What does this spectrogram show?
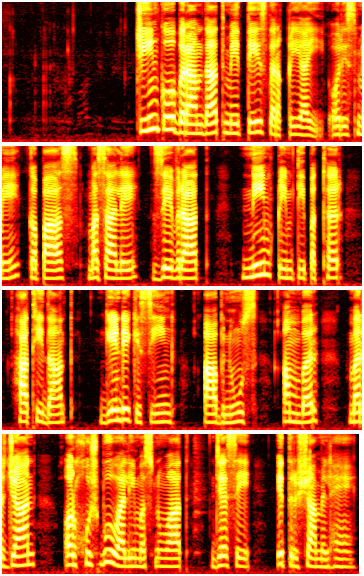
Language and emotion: Urdu, neutral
